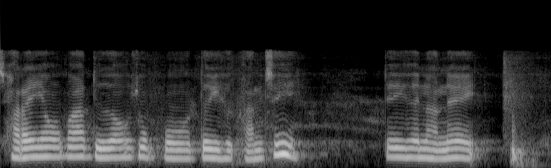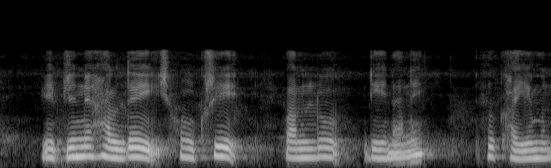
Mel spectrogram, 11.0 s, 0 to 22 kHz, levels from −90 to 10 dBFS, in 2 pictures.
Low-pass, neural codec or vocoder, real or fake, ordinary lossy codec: 7.2 kHz; codec, 24 kHz, 6 kbps, HILCodec; fake; none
